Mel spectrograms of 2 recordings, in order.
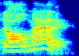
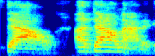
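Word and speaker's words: dalmatic: wearing is called a dogmatic. Uh now I I I know I don't say that word accurately. Uh so it's spelled D A L. I know you hear me saying dog. It's da datic.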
